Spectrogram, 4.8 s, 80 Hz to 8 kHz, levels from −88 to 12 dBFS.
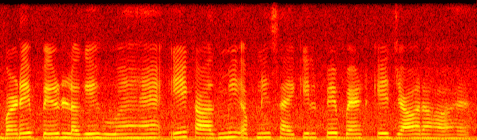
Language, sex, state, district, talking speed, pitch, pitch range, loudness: Hindi, female, Bihar, Samastipur, 190 wpm, 230 Hz, 220-240 Hz, -16 LUFS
